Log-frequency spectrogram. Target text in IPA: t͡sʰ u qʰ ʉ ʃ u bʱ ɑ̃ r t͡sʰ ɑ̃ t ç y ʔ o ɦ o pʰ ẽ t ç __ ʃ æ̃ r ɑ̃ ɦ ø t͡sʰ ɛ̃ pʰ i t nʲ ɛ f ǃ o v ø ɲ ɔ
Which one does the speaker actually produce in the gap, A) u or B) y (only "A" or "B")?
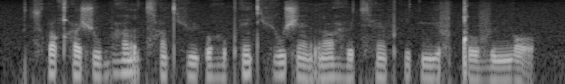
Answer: A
